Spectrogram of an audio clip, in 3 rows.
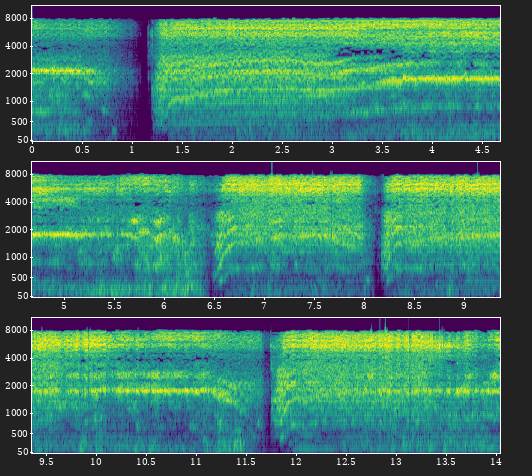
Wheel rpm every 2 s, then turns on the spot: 90, 200, 200, 160, 210, 130, 220.
none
